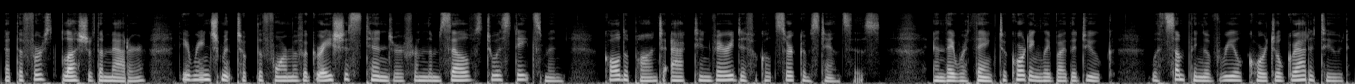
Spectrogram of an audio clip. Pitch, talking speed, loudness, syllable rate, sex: 180 Hz, 185 wpm, -20 LUFS, 6.1 syllables/s, female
